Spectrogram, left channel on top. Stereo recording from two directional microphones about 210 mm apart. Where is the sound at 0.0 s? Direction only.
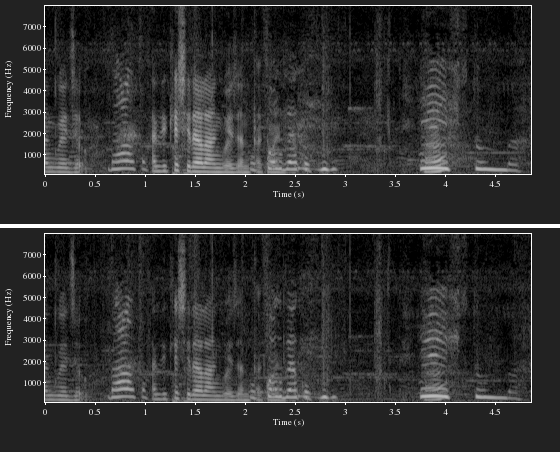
15° right (ahead or behind).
